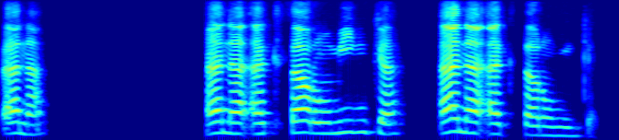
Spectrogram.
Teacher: mais en cas d'enchaînement, le alif tombe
